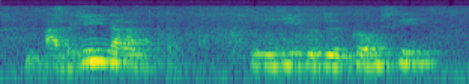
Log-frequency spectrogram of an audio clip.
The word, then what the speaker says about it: Abhinavagupta: J'ai parlé de Abhinavagupta, oui, qui est un philosophe du Cachemire. Comment tu écris ce nom? Abhinavagupta. C'est comme ça se prononce, mais c'est avec BH. Abhinavagupta.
